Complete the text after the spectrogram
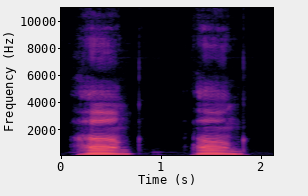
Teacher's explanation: Short and relaxed, the O in book, not the long O in food.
